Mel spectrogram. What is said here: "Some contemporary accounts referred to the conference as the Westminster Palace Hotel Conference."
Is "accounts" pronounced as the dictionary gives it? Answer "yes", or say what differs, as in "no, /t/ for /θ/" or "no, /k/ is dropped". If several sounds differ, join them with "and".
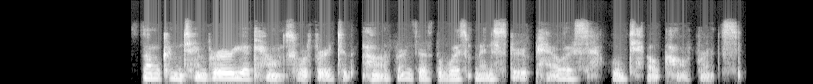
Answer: yes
